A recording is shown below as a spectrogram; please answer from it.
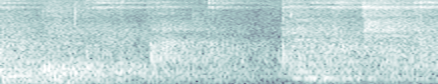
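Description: Table tennis rally: the celluloid-type ball ticking off the bats and bouncing on the table in quick exchanges.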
